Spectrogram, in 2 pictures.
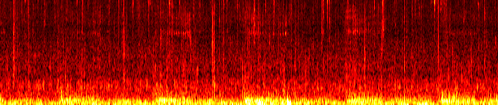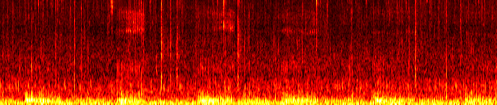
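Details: Two cats asleep in front of a rainy window purr steadily, a deep rumble pulsing in and out roughly once a second, backed by gentle rain and occasional fire crackles.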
